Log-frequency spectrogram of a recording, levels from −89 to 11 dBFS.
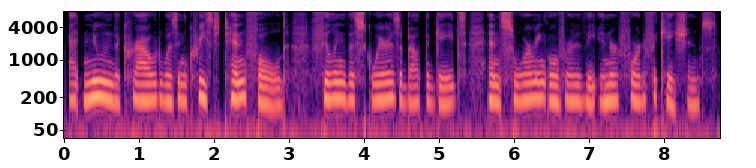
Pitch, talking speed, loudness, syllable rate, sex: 175 Hz, 135 wpm, -18 LUFS, 4.1 syllables/s, female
